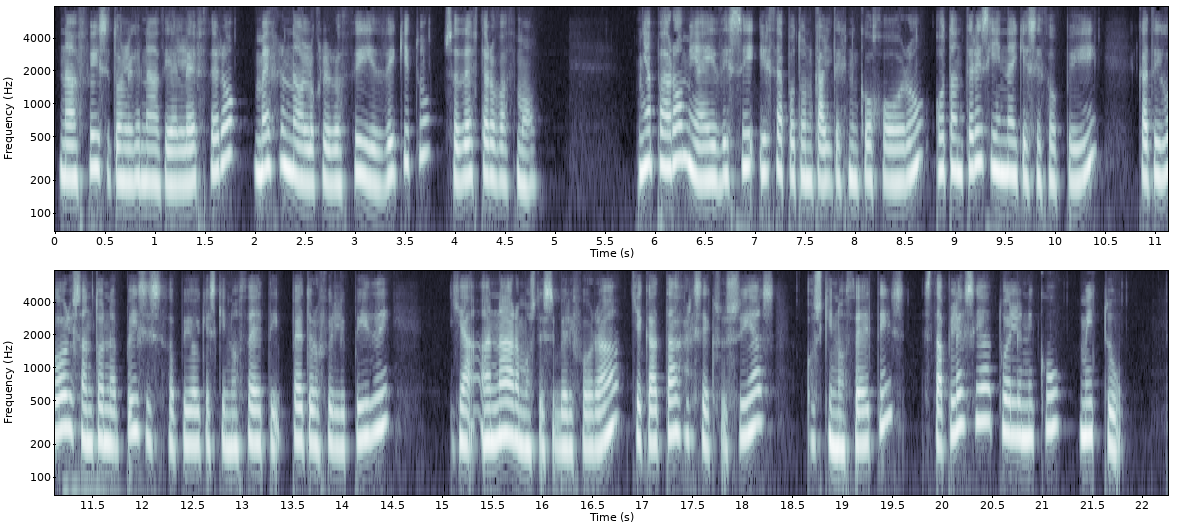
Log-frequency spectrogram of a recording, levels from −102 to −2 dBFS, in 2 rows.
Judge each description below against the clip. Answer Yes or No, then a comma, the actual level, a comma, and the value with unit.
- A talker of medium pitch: No, high, 215 Hz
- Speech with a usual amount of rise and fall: Yes, average, 4.3 semitones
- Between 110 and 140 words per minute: Yes, average, 125 wpm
